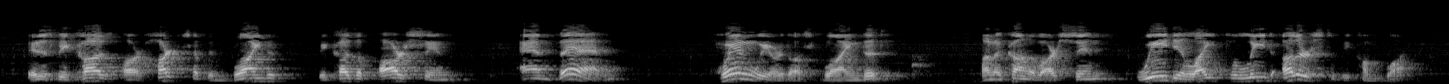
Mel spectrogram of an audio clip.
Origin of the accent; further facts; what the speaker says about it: Calumet, Michigan, United States; born there; you would not come very near guessing that I was born in Calumet, Michigan.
